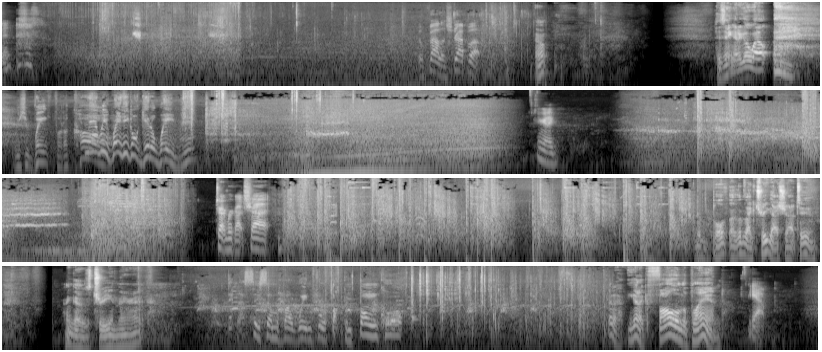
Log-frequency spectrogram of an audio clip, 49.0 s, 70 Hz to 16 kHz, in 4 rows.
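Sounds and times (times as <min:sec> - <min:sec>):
car tyres skidding and squealing: 0:00.8 - 0:03.8, 0:15.3 - 0:19.9, 0:21.5 - 0:27.1
sharp cracks: 0:28.7 - 0:35.0
running footsteps on pavement: 0:42.8 - 0:45.9.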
